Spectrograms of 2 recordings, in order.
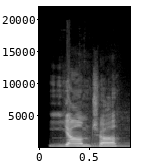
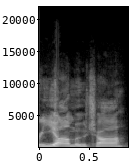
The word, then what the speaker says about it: Yamcha: So, another Dragon Ball character, we have Yamcha, or Yamucha, how it's said in some of the subs.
